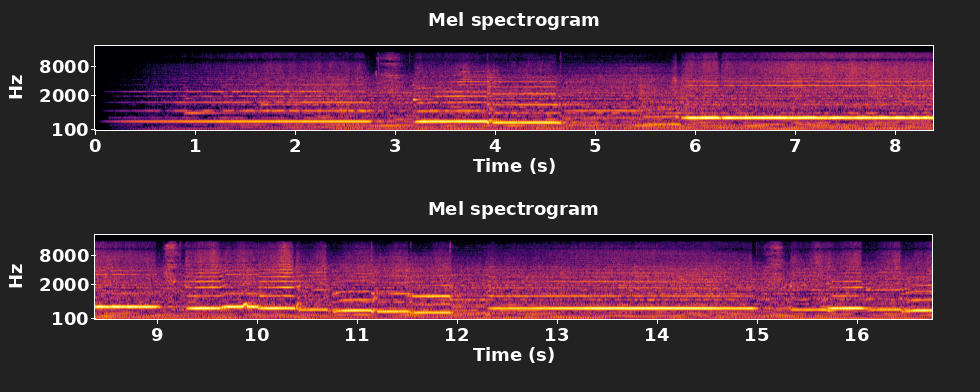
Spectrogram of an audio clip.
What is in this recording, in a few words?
celtic breeze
